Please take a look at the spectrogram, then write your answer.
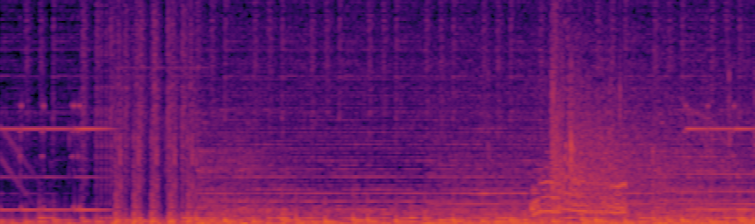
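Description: Submachine gun fire in the PlayStation game Parasite Eve during a boss fight: rapid bursts of clipped shots repeat over steady game music and effects, with a brief crashing hit near the end.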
